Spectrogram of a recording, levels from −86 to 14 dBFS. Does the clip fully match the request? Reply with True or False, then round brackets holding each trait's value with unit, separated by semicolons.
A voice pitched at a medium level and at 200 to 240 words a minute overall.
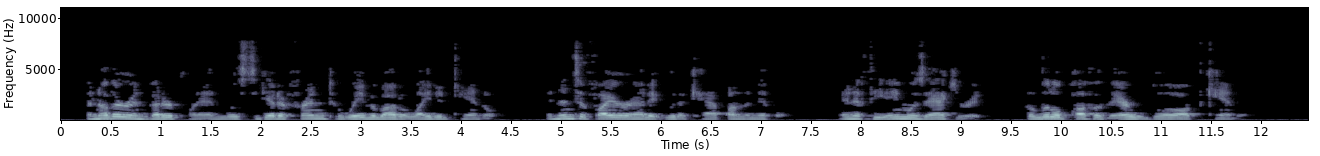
True (145 Hz; 205 wpm)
